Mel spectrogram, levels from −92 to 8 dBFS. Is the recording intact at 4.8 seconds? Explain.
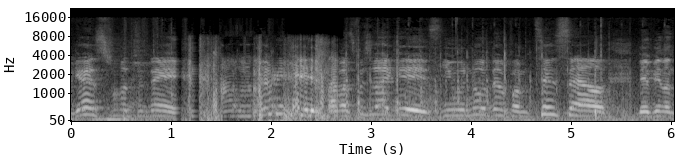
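Yes, the audio is intact at 4.8 seconds, with no dropout, glitch or other fault at that point.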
